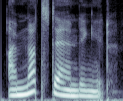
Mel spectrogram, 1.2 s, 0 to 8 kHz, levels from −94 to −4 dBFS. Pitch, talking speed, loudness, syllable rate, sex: 190 Hz, 195 wpm, -15 LUFS, 5.0 syllables/s, female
